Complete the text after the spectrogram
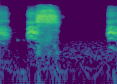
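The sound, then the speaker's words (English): A crow caws loudly right over the speaker's shoulder in Los Angeles, harsh raspy calls in a quick series of three, the middle one longest, with quiet gaps between and no voices. “Oh my God, this crow is going crazy.”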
